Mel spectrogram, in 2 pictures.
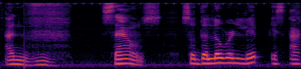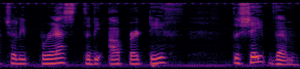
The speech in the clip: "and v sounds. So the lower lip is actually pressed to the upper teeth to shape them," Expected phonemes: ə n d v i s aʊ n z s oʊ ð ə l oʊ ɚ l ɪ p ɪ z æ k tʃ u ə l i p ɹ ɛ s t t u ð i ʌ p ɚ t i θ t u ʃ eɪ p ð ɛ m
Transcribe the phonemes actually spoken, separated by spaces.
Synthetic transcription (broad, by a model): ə n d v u s aʊ n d s oʊ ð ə l oʊ ɚ l ɪ p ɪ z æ k tʃ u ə l i p ɹ ɛ s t t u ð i ʌ p ɚ t i θ t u ʃ eɪ p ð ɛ m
